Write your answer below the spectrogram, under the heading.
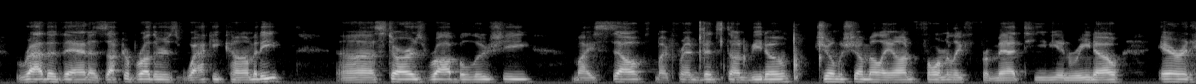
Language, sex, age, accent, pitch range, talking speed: English, male, 40-59, American, 110-120 Hz, 130 wpm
